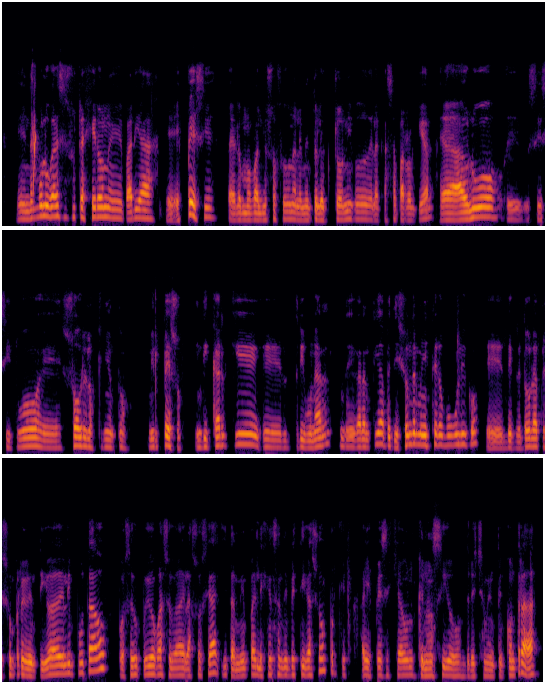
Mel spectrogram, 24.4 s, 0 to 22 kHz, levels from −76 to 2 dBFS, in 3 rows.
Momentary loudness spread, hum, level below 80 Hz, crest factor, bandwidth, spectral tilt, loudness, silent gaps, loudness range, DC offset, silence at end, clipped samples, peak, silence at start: 10 LU; none; -68 dBFS; 18 dB; 7.6 kHz; -7 dB/octave; -25 LUFS; none; 4 LU; under 0.1%; 0.1 s; under 0.1%; -6 dBFS; 0.25 s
